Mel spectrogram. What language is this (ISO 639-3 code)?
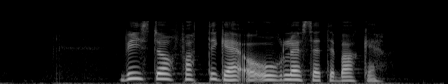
nor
